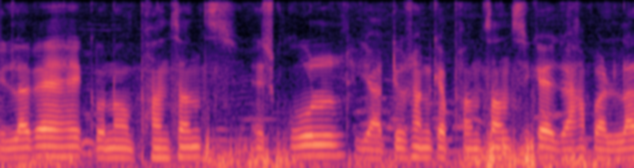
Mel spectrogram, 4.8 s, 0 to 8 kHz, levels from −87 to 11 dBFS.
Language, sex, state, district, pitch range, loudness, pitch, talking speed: Maithili, male, Bihar, Begusarai, 120-135 Hz, -17 LUFS, 125 Hz, 190 wpm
